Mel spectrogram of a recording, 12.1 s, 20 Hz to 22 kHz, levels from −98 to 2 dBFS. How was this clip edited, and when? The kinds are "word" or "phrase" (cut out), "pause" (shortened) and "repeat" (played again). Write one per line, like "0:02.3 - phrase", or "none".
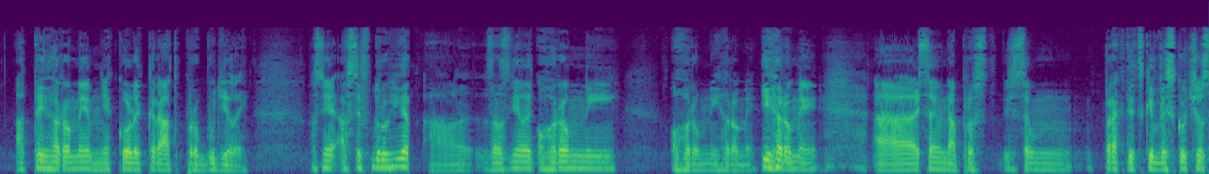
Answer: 0:00.9 - word
0:03.7 - word
0:04.1 - word
0:05.3 - word
0:07.6 - word
0:09.2 - word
